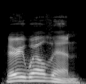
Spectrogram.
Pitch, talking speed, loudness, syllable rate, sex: 130 Hz, 205 wpm, -14 LUFS, 5.3 syllables/s, male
